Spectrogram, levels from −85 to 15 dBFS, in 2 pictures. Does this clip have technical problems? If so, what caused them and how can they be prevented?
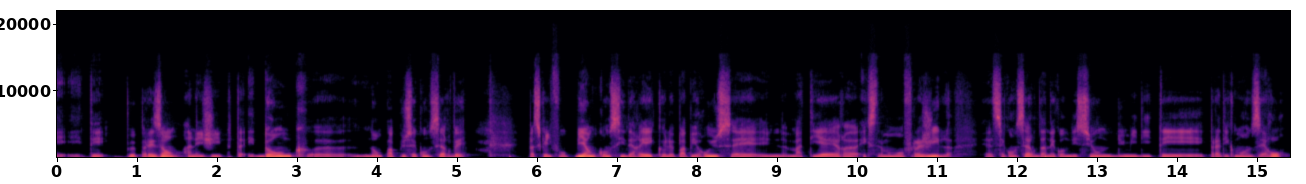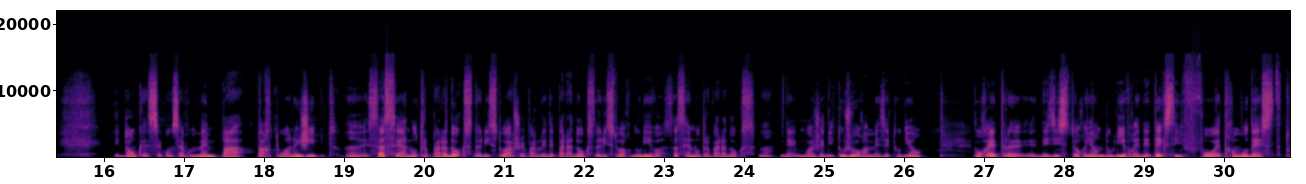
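Yes. A phantom power thump at 12.36–12.80 s, between "se conserve dans" and "d'humidité pratiquement zéro", comes from a supply step on a live input and decays over 100 ms. Mute the channel before switching phantom power.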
